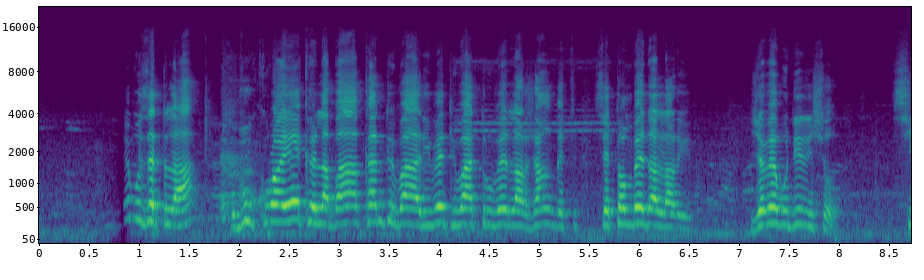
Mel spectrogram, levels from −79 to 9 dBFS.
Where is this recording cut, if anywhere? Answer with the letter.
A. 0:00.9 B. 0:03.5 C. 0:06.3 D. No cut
A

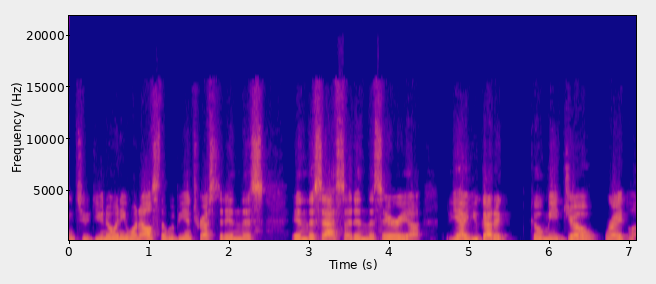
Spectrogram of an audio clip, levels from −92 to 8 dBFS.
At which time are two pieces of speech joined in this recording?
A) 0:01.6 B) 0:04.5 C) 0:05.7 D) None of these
B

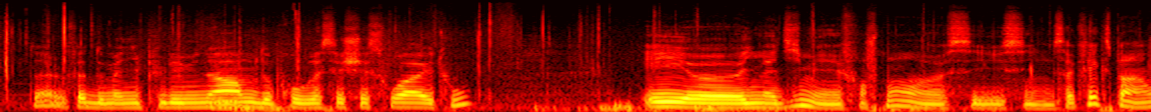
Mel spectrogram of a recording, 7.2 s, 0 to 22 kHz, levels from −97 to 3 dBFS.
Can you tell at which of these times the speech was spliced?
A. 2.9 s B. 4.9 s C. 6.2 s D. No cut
D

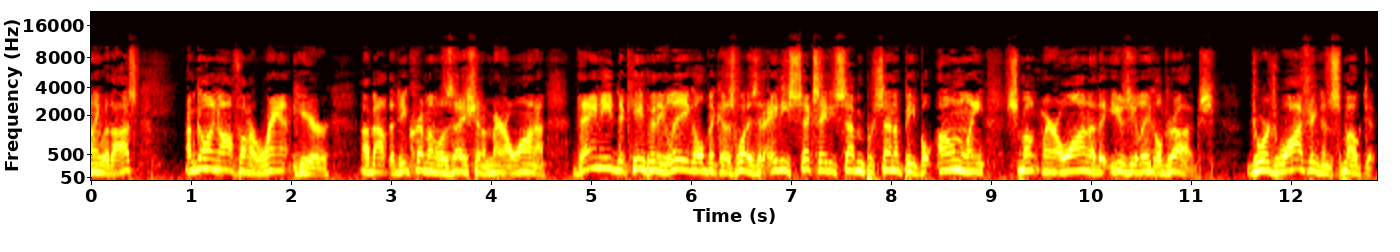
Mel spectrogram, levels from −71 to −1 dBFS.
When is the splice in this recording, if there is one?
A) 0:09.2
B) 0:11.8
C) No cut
C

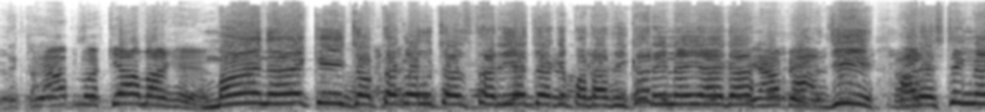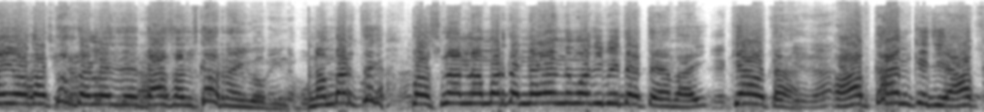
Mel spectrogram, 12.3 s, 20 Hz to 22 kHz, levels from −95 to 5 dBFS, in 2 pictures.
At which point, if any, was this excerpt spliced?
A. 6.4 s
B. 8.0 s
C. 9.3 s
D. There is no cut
B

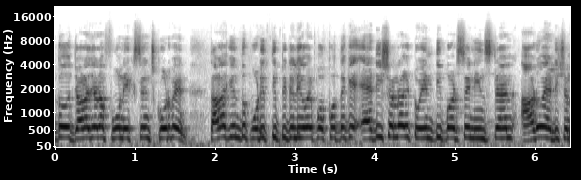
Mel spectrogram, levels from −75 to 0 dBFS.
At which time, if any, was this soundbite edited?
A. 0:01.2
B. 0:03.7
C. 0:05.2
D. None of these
D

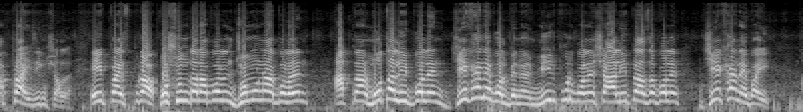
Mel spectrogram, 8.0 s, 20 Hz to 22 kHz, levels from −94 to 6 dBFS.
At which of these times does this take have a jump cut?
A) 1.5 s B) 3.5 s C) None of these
A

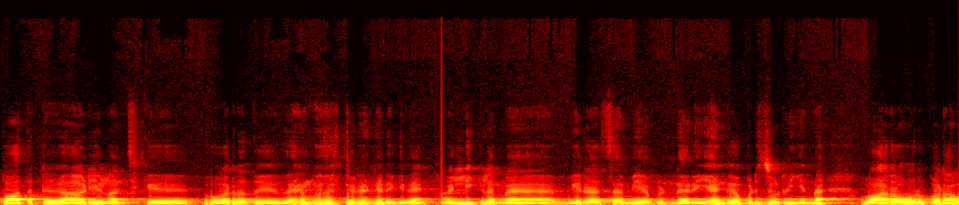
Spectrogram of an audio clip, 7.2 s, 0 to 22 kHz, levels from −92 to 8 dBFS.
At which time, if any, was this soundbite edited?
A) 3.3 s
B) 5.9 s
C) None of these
A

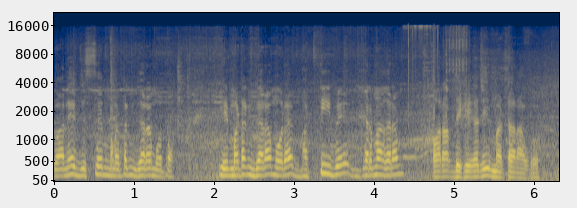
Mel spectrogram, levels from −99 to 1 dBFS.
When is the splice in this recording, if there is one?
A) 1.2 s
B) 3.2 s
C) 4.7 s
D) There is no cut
C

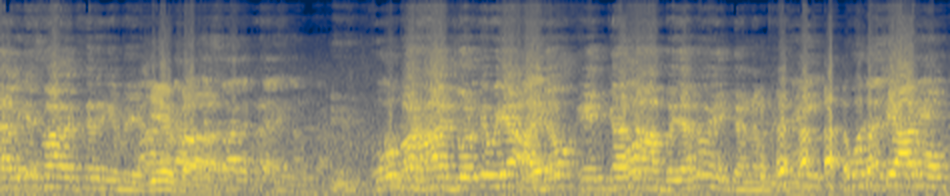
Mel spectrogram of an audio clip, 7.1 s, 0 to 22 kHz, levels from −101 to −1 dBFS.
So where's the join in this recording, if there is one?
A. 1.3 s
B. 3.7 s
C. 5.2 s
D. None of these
D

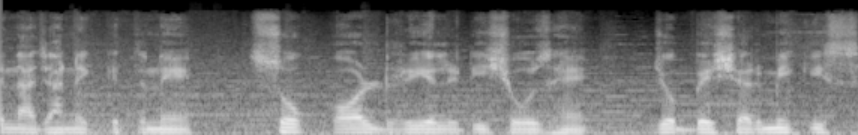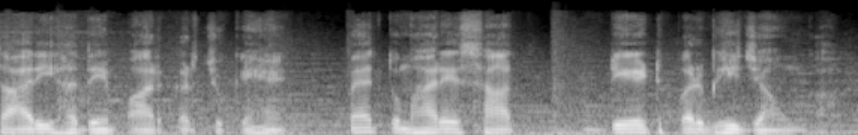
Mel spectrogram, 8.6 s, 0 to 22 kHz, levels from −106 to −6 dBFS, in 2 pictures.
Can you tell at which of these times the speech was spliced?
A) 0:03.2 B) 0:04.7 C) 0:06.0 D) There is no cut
C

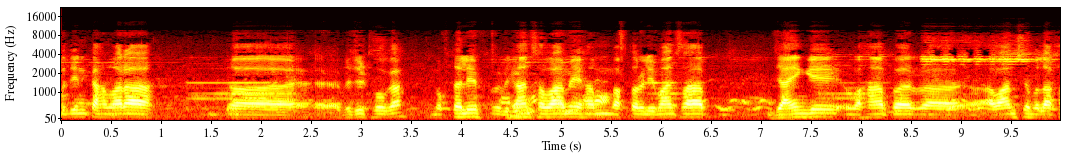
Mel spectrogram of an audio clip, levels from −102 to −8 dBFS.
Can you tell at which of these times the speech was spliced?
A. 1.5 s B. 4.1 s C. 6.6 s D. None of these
D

